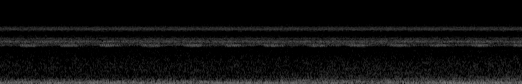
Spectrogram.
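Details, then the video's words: Grassland crickets at Angkor Wat in Cambodia at sunset, a steady shrill layered trilling that never pauses, backed by a deep, even background rumble. "The Sound of Crickets at Sunset"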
